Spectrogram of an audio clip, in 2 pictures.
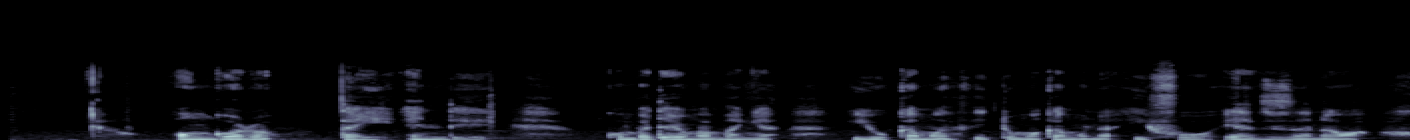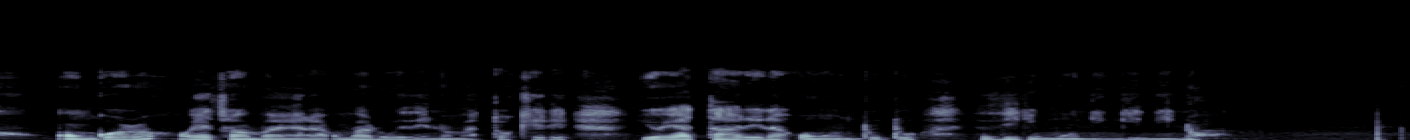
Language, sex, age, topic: Oshiwambo, female, 25-35, agriculture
